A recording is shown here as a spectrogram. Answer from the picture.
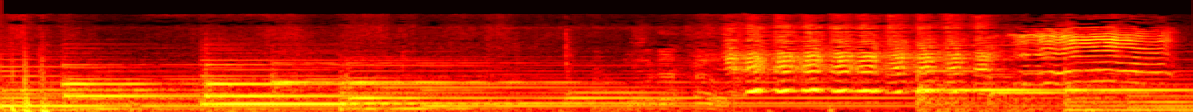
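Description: Gentle piano background music with a sheep bleating over it: one quavering bleat about three seconds in, and another beginning near the end.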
